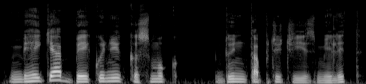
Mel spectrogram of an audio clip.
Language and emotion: Kashmiri, neutral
